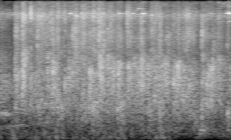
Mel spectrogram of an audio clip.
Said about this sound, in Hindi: तो एक बार फिर जोर ताली में लिए।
